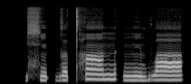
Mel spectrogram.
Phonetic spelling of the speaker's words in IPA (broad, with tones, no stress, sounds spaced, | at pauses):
ɕ ĩ˨ k̚ ɡ ə˧ t̪ʰ ã˦ n | ŋ ĩ˧ b w a˦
